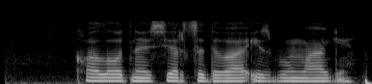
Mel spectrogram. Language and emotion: Russian, neutral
